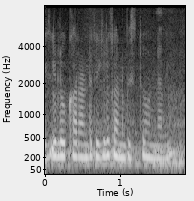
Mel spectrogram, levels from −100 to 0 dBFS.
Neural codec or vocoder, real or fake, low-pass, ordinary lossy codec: none; real; none; none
